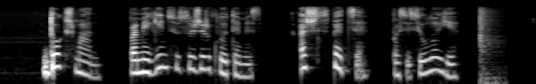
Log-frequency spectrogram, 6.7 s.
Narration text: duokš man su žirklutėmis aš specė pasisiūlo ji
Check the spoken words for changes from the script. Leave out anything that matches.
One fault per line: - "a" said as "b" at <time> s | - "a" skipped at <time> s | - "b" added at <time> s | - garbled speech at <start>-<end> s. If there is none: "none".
- "pamėginsiu" added at 1.7 s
